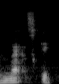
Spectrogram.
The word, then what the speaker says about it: Matsuki: We're calling him Matsuki tonight because all the players call him Matsuki Matsuki even though apparently the correct pronunciation is Matski.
